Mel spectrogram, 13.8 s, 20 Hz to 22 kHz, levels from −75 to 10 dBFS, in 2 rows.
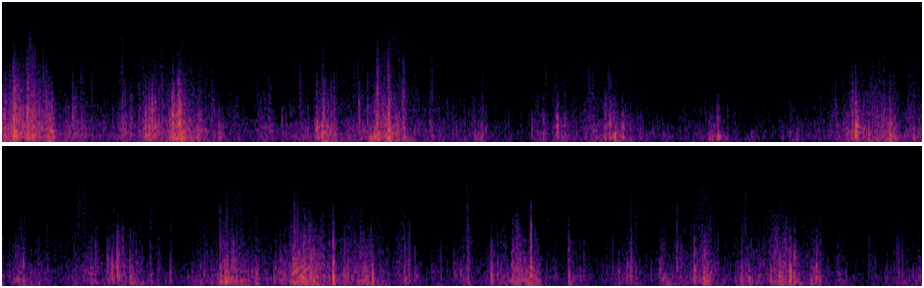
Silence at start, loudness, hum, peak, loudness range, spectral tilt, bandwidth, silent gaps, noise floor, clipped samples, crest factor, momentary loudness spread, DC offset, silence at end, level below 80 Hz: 0 s; -37 LUFS; none; -12 dBFS; 6 LU; -7.5 dB/octave; 16.5 kHz; none; -55 dBFS; under 0.1%; 26 dB; 20 LU; under 0.1%; 0 s; -50 dBFS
